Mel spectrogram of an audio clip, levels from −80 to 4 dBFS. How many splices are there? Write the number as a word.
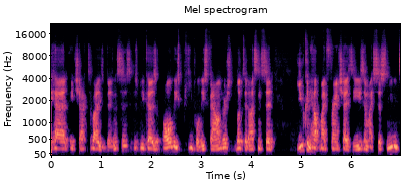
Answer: zero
